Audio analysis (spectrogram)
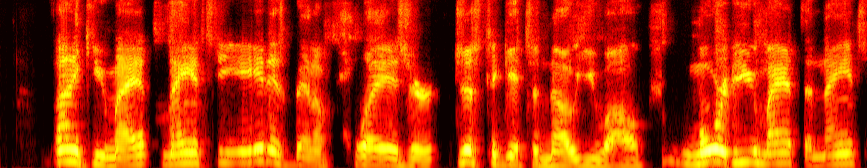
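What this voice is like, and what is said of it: Strong Southern American accent. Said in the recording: “is extremely Southern, which you will hear from his voice.”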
